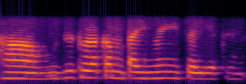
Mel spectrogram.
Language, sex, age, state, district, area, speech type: Hindi, female, 45-60, Madhya Pradesh, Balaghat, rural, conversation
